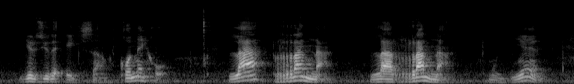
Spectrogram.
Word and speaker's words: conejo: on nobody likes and return their cute el Conejo corn a not joe Cornejo connie ho y J gives you the exam Conejo la rana la rana en el elefante very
